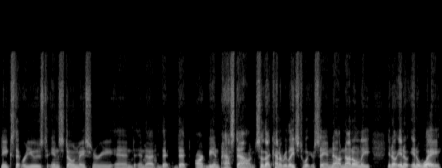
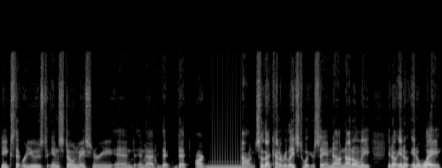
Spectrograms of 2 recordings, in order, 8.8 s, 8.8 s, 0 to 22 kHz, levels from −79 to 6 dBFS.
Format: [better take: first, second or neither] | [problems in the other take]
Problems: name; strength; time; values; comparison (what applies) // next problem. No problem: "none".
first | audio freezing; at 4 s for 0.5 s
